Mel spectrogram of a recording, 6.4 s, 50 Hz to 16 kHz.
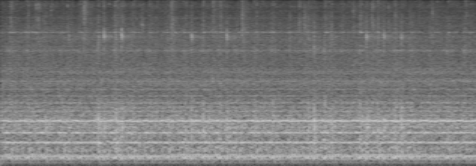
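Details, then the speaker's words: Bridgeport 1 HP R8 milling head on an American Tool Works planer mill, 5-inch face mill at 135 RPM, roughing pass on bar: steady even whine with a constant tone and no rising squeal or chatter, a normal clean cut. "that's cutting pretty good at that feed rate um so I'm actually running 135 RPM that's a five inch base Mill"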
